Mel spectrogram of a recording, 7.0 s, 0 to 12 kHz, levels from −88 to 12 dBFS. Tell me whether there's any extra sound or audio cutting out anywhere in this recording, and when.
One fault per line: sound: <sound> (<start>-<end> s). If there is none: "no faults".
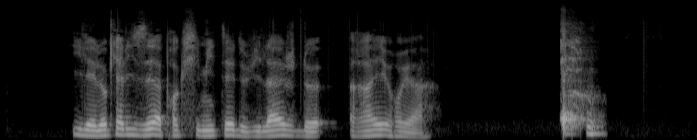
sound: cough (5.6-6.1 s)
